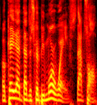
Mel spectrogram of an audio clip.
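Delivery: ordinary talk, nothing marked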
